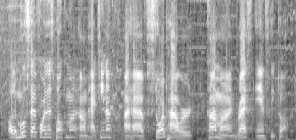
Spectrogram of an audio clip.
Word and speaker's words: Hatterene: Alright, so I had Hatterene, that's how you pronounce it.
